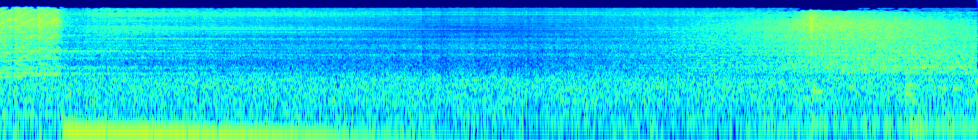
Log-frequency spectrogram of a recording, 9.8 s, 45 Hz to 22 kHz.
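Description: Onboard sound of a Kawasaki ZX-6R inline-four sport bike riding at road speed, with wind rush over the camera. A low engine drone fades about four seconds in, and a louder rush of wind comes with the drone's return near the end.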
